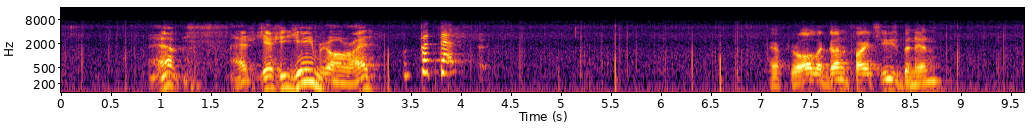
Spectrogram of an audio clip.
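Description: An elderly man speaks in a gruff, animated voice close by.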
